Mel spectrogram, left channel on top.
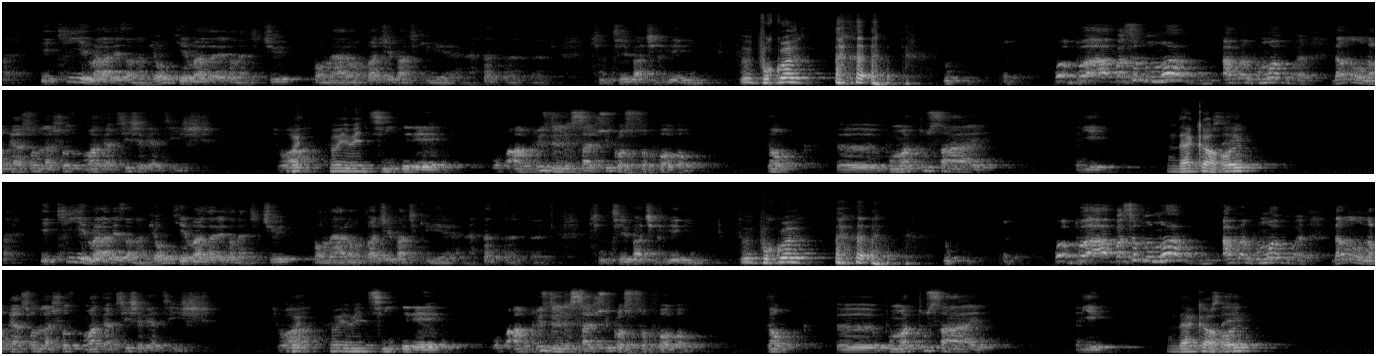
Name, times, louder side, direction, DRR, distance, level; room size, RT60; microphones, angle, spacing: voice 1, 0.0-7.0 10.0-10.1 10.5-15.8 16.4-16.8 17.4-18.1 18.6-20.7 21.4-21.6 22.1-23.5 24.5-24.9 25.7-26.1, right 1 dB, 85° right, 0 dB, 3.5 m, -33 dB
voice 2, 7.4-8.1 8.3-9.1 16.6-16.7 17.0-17.4 25.4-26.1, left 2 dB, 50° left, 9 dB, 1.0 m, -26 dB
17.5 x 6.1 x 3.9 m, 0.67 s
head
